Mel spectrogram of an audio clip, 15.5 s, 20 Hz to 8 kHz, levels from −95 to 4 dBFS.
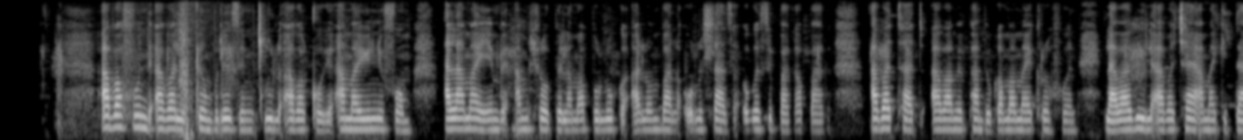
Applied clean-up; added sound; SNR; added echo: none; Fireworks; 9 dB; none.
